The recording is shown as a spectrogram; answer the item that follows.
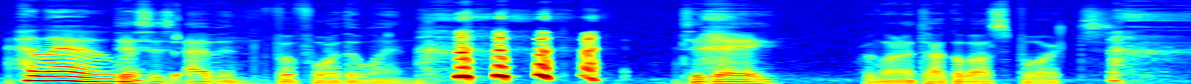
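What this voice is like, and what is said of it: Quiet whispered radio-host voice. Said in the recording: “That's ... trying to be quiet. ... That's him whispering right there. ... That's his NPR voice.”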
